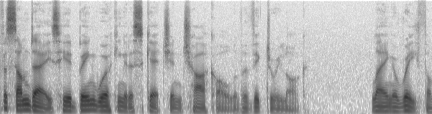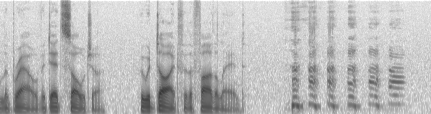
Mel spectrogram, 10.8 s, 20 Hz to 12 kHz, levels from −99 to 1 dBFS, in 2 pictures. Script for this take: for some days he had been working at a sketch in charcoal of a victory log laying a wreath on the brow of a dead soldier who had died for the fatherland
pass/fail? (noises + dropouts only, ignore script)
fail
